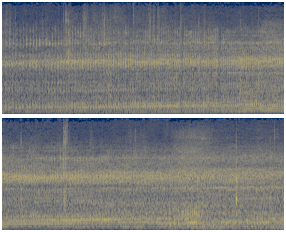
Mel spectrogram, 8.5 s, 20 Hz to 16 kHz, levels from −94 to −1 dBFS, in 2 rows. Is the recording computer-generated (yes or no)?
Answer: no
